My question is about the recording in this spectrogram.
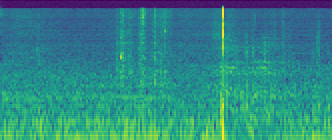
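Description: Low steady hum inside a truck cab, with a few faint clicks about a second in and one sharp click near the end.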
